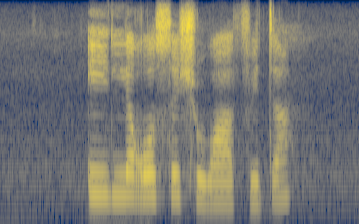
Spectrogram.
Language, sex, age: Northern Sotho, female, 23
